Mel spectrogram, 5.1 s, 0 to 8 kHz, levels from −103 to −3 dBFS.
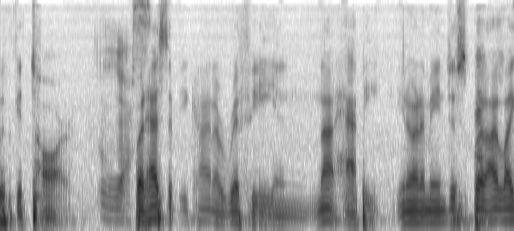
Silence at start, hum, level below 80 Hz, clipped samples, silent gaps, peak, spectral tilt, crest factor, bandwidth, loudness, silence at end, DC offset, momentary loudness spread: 0 s; none; -46 dBFS; under 0.1%; none; -10 dBFS; -6.5 dB/octave; 22 dB; 8 kHz; -32 LUFS; 0 s; under 0.1%; 15 LU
